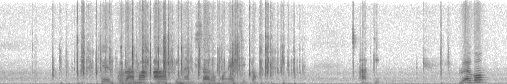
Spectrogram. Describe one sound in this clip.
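Keys click rapidly on a keyboard.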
